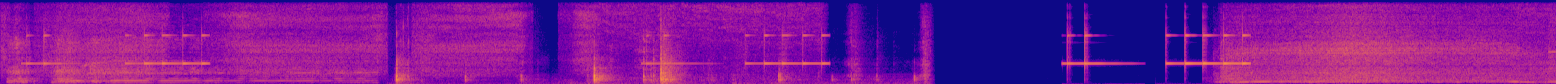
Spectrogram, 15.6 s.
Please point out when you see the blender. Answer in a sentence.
The blender can be heard from 0.0 to 3.8 s and from 12.1 to 15.5 s.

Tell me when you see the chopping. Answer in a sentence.
The chopping can be heard from 4.0 to 6.8 s and from 7.8 to 9.3 s.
